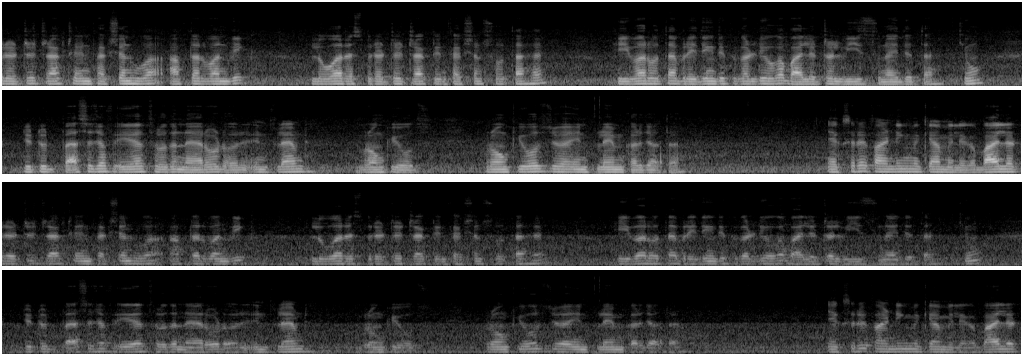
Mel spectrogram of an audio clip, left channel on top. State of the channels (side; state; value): right; quieter; 8.4 dB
